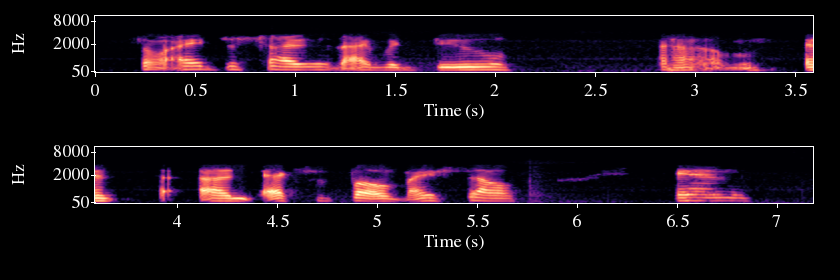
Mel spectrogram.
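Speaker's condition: Parkinson's; recent onset

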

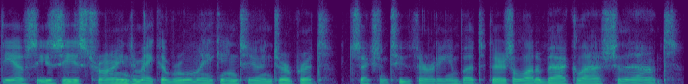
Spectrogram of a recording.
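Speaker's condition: No condition

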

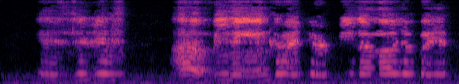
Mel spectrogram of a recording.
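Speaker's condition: Cerebral palsy; physically challenged

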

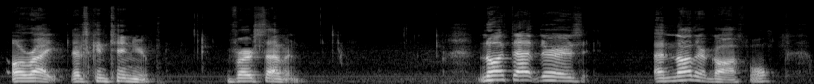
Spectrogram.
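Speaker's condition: Cerebral palsy

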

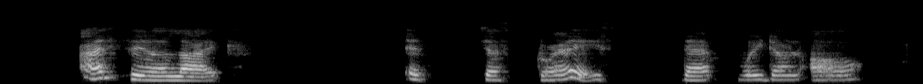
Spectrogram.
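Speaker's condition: Speech impediment; speech impediment after stroke

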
